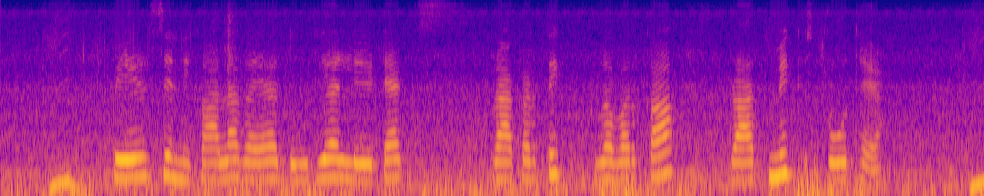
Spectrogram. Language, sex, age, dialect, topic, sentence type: Hindi, female, 18-24, Kanauji Braj Bhasha, agriculture, statement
